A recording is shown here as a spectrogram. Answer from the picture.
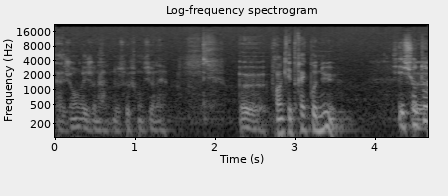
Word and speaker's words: Franck: Franck, on l'appelle Franck. Franck. Bon, apparemment ça s'écrit avec CS.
